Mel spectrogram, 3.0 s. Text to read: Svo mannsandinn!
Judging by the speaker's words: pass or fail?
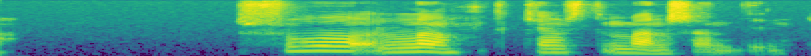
fail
